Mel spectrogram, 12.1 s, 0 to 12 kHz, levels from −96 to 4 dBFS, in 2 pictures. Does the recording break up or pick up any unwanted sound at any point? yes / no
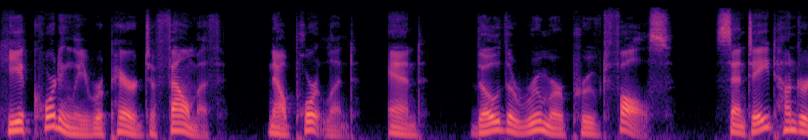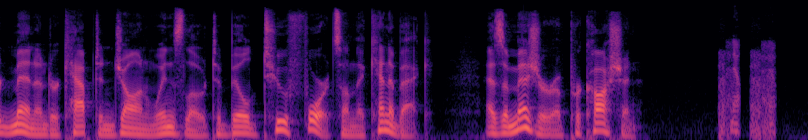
yes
